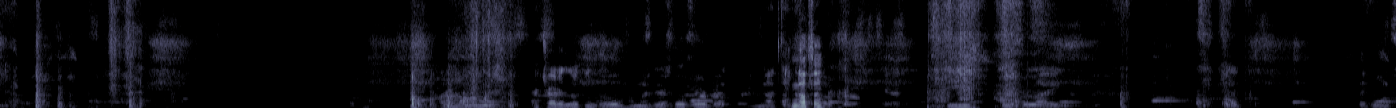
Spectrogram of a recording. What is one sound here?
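Cardboard boxes rustle and tap as they are handled.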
